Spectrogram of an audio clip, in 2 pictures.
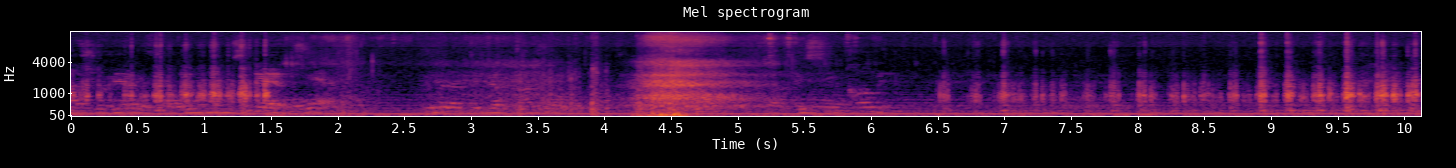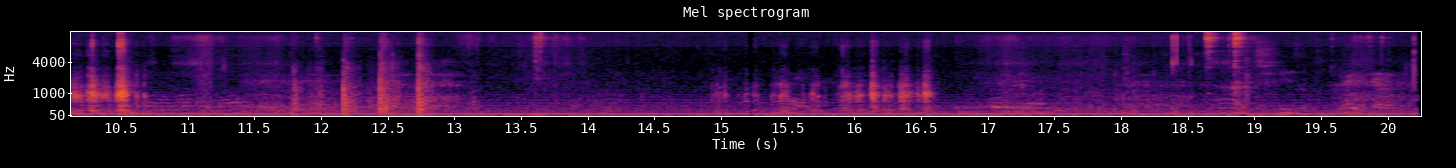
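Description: Acrylic paint marker tip dabbing and scratching on paper in many small, light strokes, over a steady low hum. A short, loud rush of noise comes about four and a half seconds in.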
